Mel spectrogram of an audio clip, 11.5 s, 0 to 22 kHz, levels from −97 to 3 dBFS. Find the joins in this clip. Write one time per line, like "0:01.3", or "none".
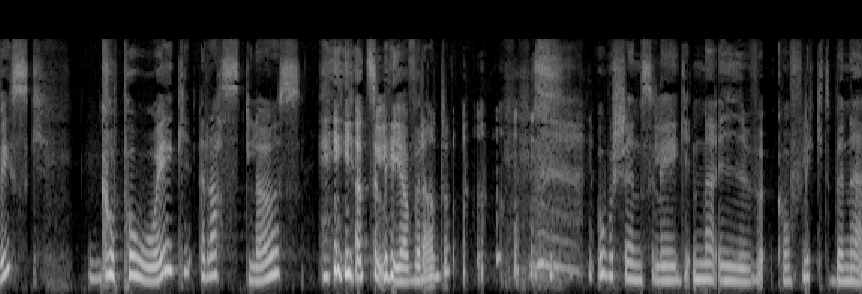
0:07.9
